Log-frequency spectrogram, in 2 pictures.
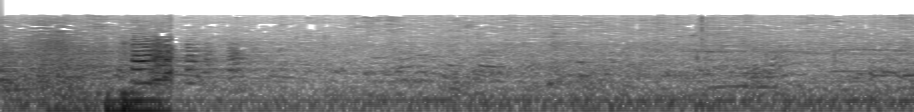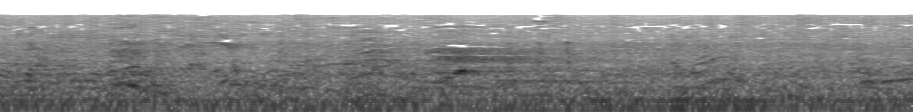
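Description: A crowd of young women and men chatters quietly nearby.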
